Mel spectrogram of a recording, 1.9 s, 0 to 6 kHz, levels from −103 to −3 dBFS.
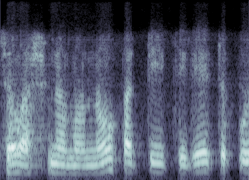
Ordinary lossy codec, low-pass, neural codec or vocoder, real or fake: Opus, 32 kbps; 5.4 kHz; codec, 16 kHz, 0.4 kbps, LongCat-Audio-Codec; fake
